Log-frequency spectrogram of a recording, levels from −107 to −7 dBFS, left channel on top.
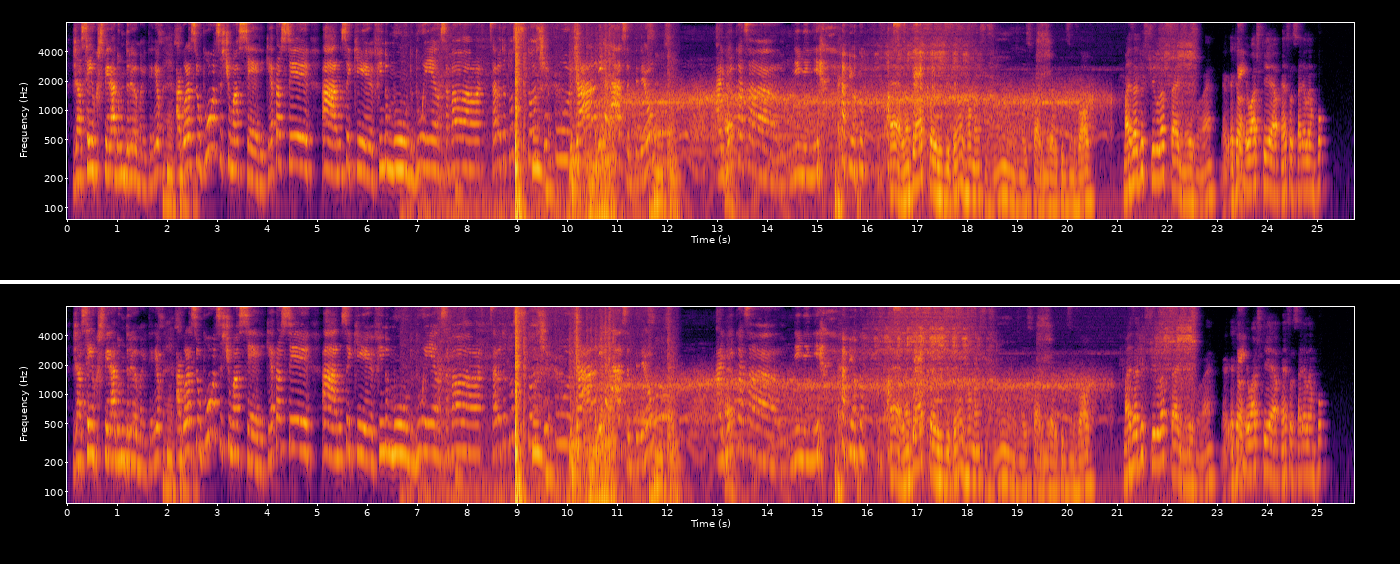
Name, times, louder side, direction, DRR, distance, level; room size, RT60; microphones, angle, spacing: voice 1, 0.1-11.8 13.0-16.5 16.9-17.2 19.4-19.7 23.4-23.6, left 3 dB, 25° left, 1.5 m, -31 dB
voice 2, 1.9-2.3 11.6-12.3 13.1-13.3 15.4-15.7 16.5-20.5 21.1-25.1, left 3 dB, 40° left, 0.6 m, -32 dB
sound 1, 6.6-12.2, right 1 dB, 10° right, 0.8 m, -31 dB
sound 2, 10.5-21.3, left 4 dB, 60° left, 1.0 m, -38 dB
sound 3, 15.2-22.6, right 4 dB, 65° right, 2.6 m, -43 dB
5.2 x 5.1 x 5.3 m
head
